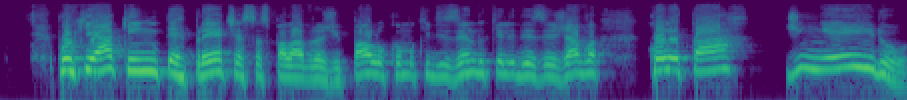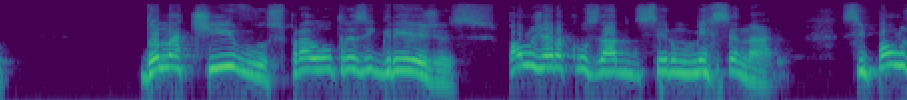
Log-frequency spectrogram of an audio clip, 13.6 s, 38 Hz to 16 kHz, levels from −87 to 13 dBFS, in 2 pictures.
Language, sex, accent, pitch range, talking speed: Portuguese, male, Brazilian, 170-235 Hz, 130 wpm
